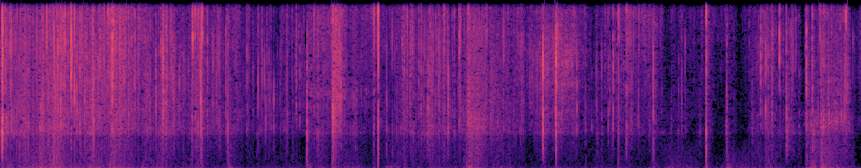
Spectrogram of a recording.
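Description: Both hands dig into a heap of crisp blue and grey dried soap shavings, grabbing and crushing the flakes between the fingers. A dense, bright crackling and crinkling runs through the clip, with many sharp snaps standing out and almost nothing in the low range.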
